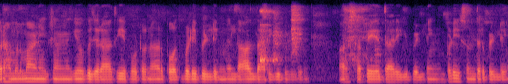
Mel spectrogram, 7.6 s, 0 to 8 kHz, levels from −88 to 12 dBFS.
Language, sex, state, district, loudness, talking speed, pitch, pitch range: Garhwali, male, Uttarakhand, Tehri Garhwal, -19 LUFS, 195 wpm, 95 Hz, 90-95 Hz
